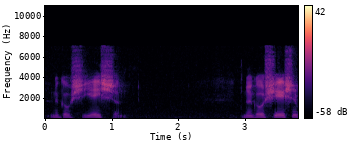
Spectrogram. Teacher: it has five syllables stress on the fourth syllable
